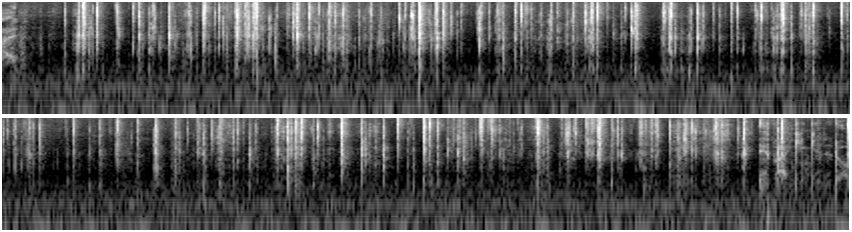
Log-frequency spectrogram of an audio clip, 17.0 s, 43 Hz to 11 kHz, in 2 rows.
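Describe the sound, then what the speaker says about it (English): A 2024 NFL Panini Zenith trading card pack is cut and torn open up close, with steady crinkling and crackling of foil wrapper over soft whispering. "let's cut into the Panini Zenith pack first"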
